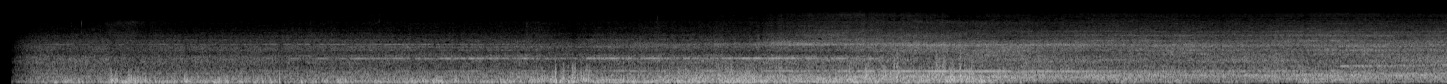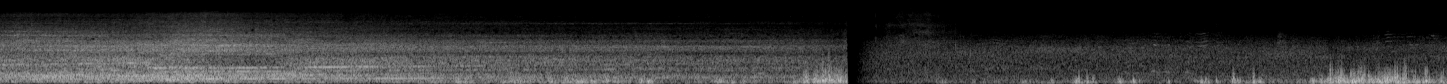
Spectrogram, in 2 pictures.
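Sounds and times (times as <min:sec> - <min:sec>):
wheels rumbling on rails: 0:00.2 - 0:23.5
electric traction drive whine: 0:00.3 - 0:23.0.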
